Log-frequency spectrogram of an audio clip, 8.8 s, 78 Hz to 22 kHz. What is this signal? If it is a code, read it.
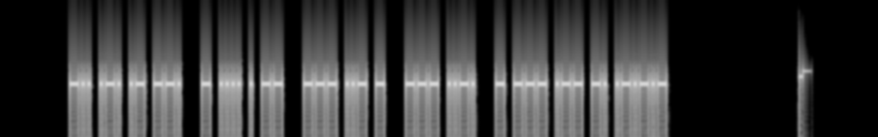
Morse code, heard as a keyed tone, about 40 wpm, 700 Hz. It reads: DRAG THEM OUT OF TOWN.
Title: Sentences from Top 1500 Words 40wpm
